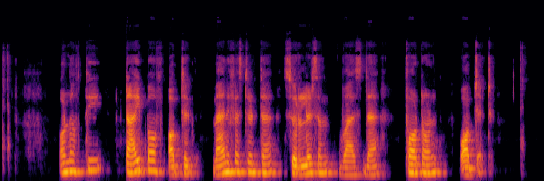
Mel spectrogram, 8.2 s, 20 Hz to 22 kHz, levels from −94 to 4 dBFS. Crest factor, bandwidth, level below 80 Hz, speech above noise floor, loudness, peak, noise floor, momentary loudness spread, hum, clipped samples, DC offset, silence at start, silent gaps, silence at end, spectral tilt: 20 dB; 9.4 kHz; -68 dBFS; 35 dB; -21 LUFS; -2 dBFS; -55 dBFS; 14 LU; none; under 0.1%; under 0.1%; 0.1 s; none; 0.35 s; -6 dB/octave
